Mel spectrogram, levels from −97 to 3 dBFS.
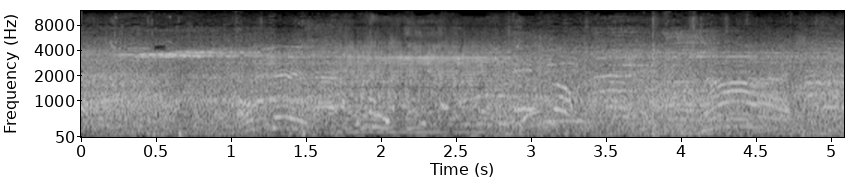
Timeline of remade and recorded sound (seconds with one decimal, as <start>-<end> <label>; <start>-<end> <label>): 0.0-1.7 recorded; 1.7-2.7 remade; 2.7-5.1 recorded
